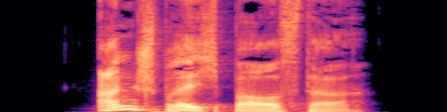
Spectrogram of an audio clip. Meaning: inflection of ansprechbar: 1. strong/mixed nominative masculine singular superlative degree 2. strong genitive/dative feminine singular superlative degree 3. strong genitive plural superlative degree
- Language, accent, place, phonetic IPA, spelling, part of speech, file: German, Germany, Berlin, [ˈanʃpʁɛçbaːɐ̯stɐ], ansprechbarster, adjective, De-ansprechbarster.ogg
